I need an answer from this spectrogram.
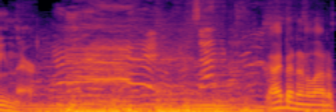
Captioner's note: screaming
